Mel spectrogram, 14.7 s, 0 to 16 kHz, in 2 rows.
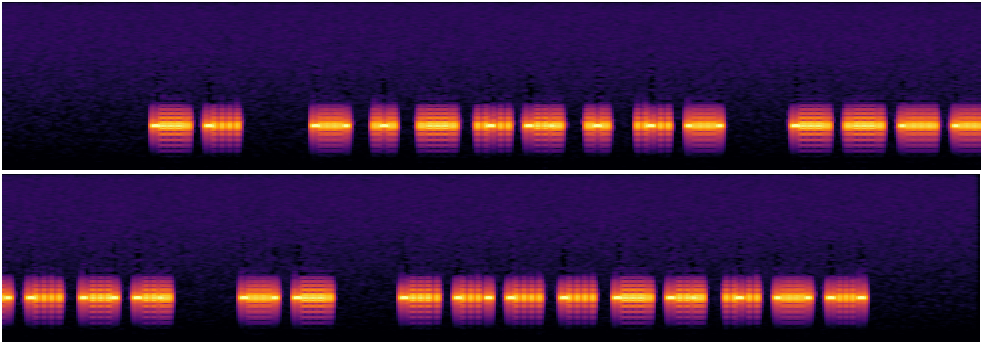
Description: Hellschreiber (Feld-Hell, 122.5 baud), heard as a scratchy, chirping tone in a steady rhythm, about 980 Hz. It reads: EL DISTRITO ESCOLAR DE FULLERTON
